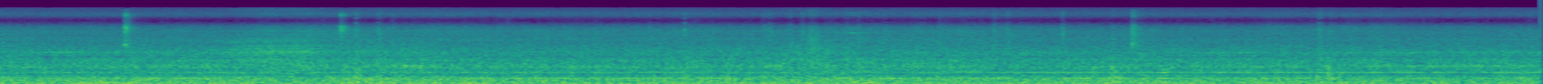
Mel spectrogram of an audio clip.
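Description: Inside a moving electric commuter train: the steady running rumble of wheels on rails with a constant low hum, and a few faint clicks here and there.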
